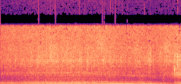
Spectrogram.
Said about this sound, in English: All right, now turn off the engine.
